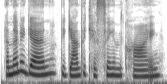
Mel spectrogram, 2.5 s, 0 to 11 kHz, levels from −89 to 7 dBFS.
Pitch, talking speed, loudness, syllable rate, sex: 265 Hz, 215 wpm, -19 LUFS, 5.2 syllables/s, female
